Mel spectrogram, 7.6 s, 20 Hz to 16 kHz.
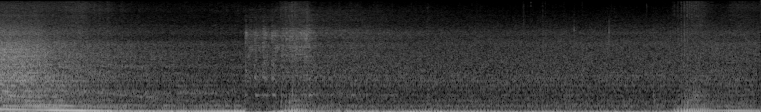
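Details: Mk1 Mazda MX-5 Miata four-cylinder on its old original standard exhaust, before custom catback: fires up, revs cleanly and drops back to an even burble, no knocks; pretty standard sounding, healthy.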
